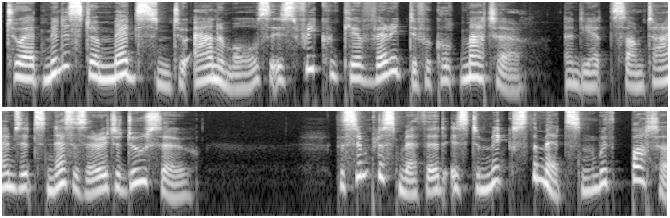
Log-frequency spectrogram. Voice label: Female speech English Mono output noised; 3bit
